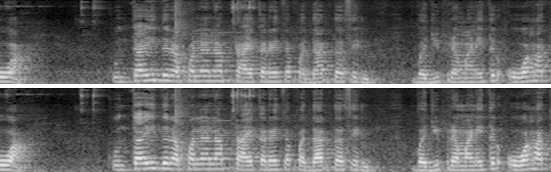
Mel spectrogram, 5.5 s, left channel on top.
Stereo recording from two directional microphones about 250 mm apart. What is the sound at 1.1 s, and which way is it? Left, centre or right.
A woman's voice, right.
